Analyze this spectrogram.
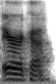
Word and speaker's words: Erica: It's so nice to meet you, Erica. And now, is that the proper way of pronouncing your name? Yes, Erica.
